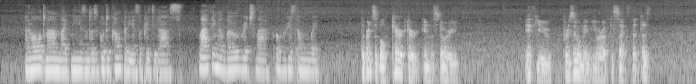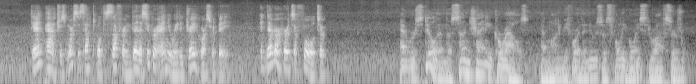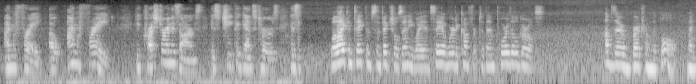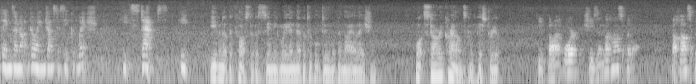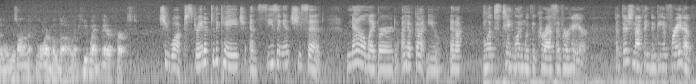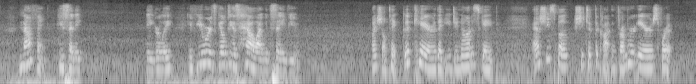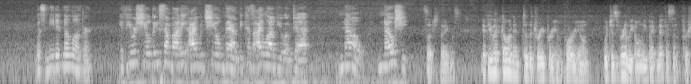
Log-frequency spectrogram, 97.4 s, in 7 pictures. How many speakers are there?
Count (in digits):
10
